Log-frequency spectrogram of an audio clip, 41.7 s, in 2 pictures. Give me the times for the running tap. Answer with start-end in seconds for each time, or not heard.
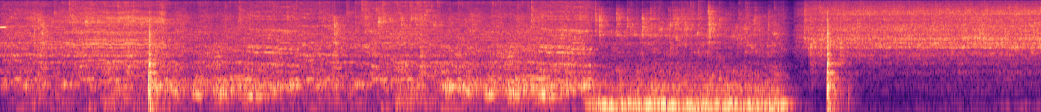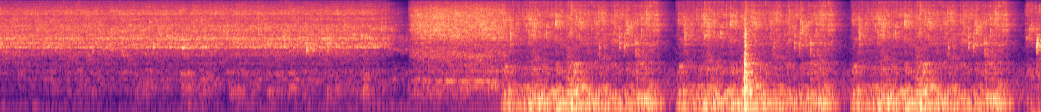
0.0-41.6.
